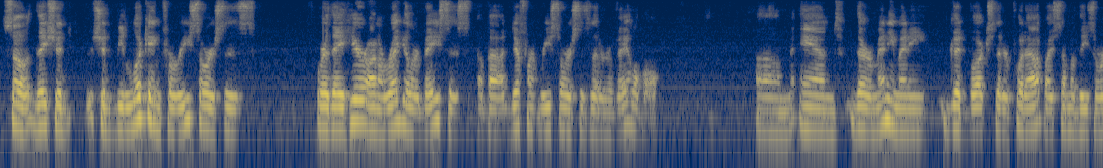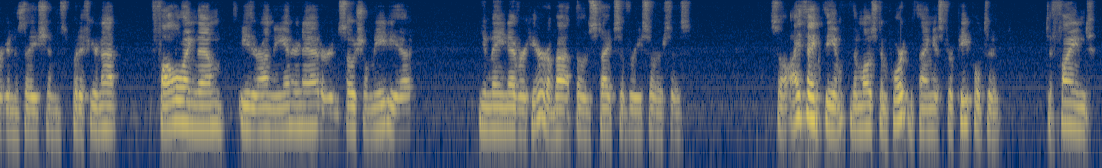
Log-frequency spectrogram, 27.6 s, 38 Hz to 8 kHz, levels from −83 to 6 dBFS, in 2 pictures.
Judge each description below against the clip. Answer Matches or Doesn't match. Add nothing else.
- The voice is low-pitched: Matches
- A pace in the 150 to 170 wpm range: Matches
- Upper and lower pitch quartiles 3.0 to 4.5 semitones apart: Doesn't match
